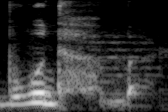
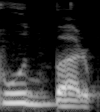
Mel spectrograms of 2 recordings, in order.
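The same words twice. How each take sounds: First: The word is said in a careful standard way. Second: The word is said in a casual everyday way. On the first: This is how it should properly be said. The speaker calls it right. "এটা আসলে হবে বুধবার" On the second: This is how people commonly say it. The speaker calls it wrong. "আমরা বাঙালি, এর জন্য আমরা বুধবার বলি"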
